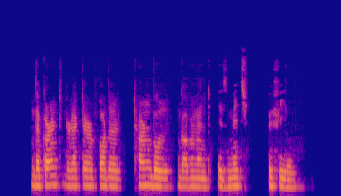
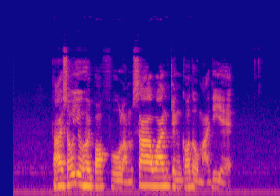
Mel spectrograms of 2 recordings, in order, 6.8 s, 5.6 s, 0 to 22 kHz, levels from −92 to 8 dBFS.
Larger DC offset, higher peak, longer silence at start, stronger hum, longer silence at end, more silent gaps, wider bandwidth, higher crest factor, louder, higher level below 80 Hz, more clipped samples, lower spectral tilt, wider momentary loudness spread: neither; second, -6 dBFS vs -2 dBFS; second, 0.65 s vs 1.05 s; neither; second, 0.8 s vs 1 s; first, 2.54-2.67 s, 5.06-5.34 s vs none; second, 7.6 kHz vs 9 kHz; about the same, 18 dB vs 16 dB; second, -25 LUFS vs -17 LUFS; second, -72 dBFS vs -50 dBFS; neither; first, -8 dB/octave vs -6.5 dB/octave; second, 10 LU vs 13 LU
